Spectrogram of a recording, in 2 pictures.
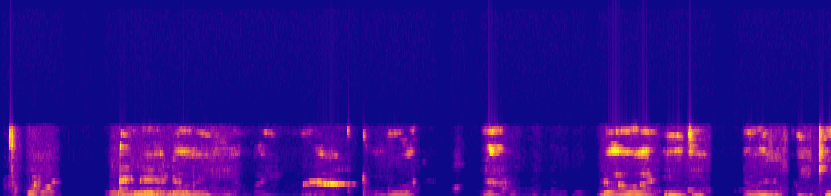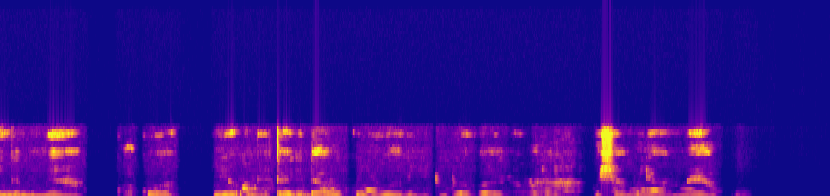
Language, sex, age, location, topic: Swahili, male, 18-24, Nakuru, health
